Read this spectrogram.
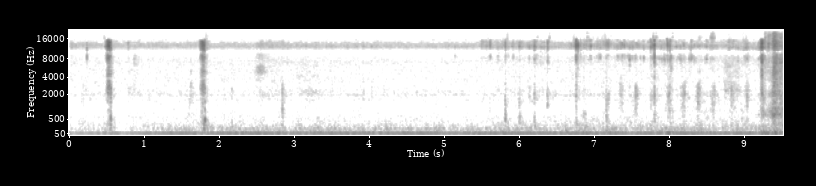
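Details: Pet rabbit sneezing twice right after eating fresh cilantro: two tiny sharp puffs over low room hum, followed by faint clicks and rustling.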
